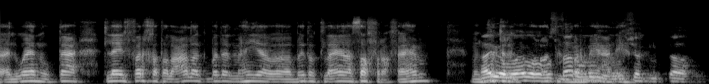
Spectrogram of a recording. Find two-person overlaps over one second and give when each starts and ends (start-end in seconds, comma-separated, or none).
4.8-6.5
